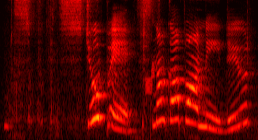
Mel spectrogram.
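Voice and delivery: high, slow, furious yell at the ambush; angry outburst. Real, not acted. Gamer snuck up on by a dinosaur, furious yell. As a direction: spit it out, outraged at being jumped.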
